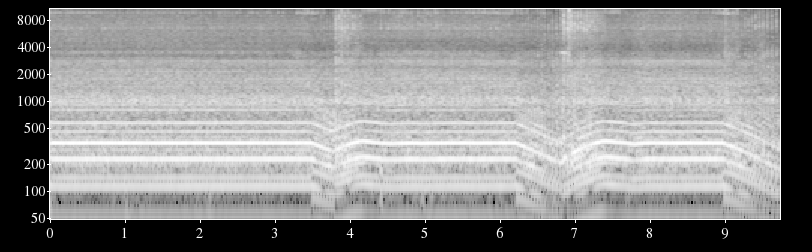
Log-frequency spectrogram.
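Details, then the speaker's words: Toro Recycler mower engine holds a steady drone, then twice sags and stumbles for about half a second before recovering; intermittent cutting out, cause not yet diagnosed, carburettor, fuel tank or automatic choke to be checked. "it's an intermittent fault they're the hardest ones to chase"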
